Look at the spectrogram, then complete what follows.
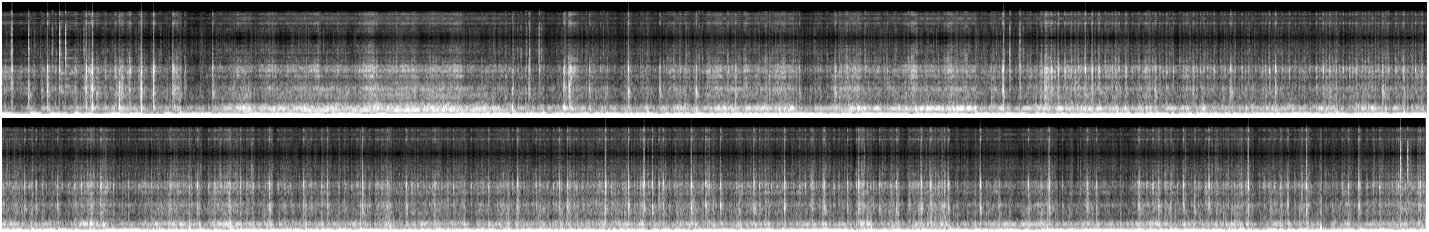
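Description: Mountain bike ridden fast along a dirt singletrack trail: a steady rumble of wind on the microphone mixed with the rattle and crunch of the tyres and bike over the ground, with a few sharp knocks about a second in as the bike crosses the boards at the road edge.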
